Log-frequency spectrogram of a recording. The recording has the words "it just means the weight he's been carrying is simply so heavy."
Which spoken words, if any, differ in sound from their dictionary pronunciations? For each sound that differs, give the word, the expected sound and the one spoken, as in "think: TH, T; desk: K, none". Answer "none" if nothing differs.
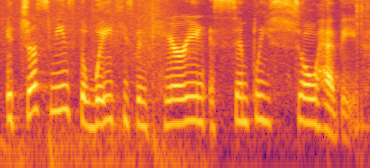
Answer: none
